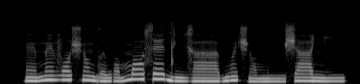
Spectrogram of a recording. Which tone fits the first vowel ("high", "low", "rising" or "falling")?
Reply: low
